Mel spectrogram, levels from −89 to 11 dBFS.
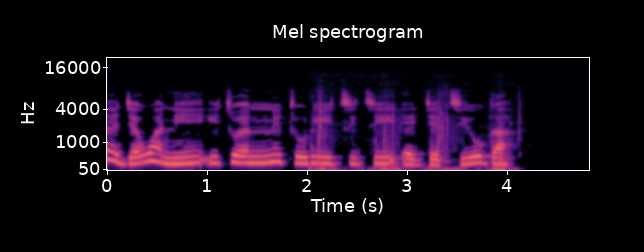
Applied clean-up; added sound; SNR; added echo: classical method Wiener filter.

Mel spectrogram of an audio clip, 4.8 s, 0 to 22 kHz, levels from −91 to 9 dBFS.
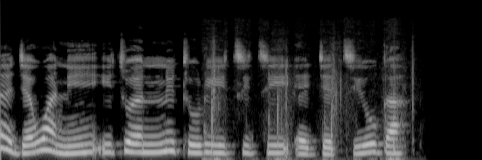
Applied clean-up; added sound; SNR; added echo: neural mask model RNNoise.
